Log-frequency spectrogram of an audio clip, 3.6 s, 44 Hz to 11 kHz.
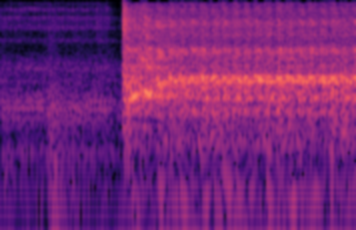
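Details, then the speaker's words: Nissan 300ZX Z31 after new fuel pump, tank work, new battery and clutch master/slave cylinder replacement: starter cranks steadily about three strokes a second but engine never starts; cause still to be investigated. "all right see tell it cranked but it did not start we'll have to do some investigating"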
